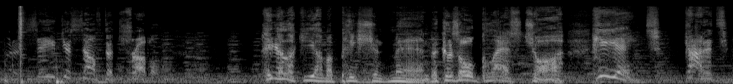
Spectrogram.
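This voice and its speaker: A menacing gangster boss in a noir video game. His voice creaks and lurches up and down with scorn, spitting old-time mob slang over music. He has no patience for fools. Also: sits high, wildly swooping pitch, unhurried, exaggerated voice. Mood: scornful, menacing. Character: menacing impatient mob boss berating his dim henchmen. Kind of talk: 1940s noir gangster acting.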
